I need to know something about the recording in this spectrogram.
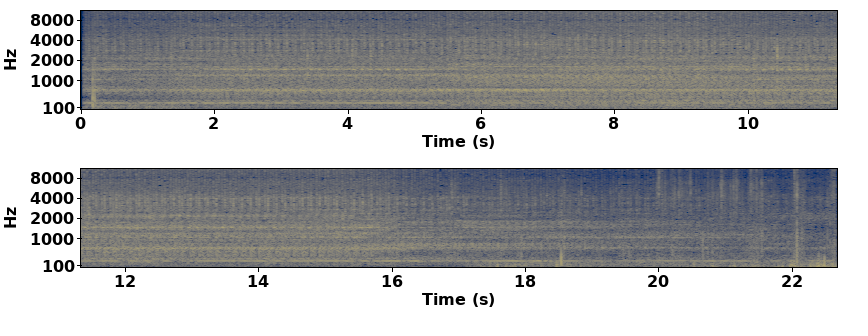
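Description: Daewoo Matiz three-cylinder petrol engine idling steadily, heard close up in the open engine bay. It grows quieter in the last few seconds as the microphone moves away from the bay.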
